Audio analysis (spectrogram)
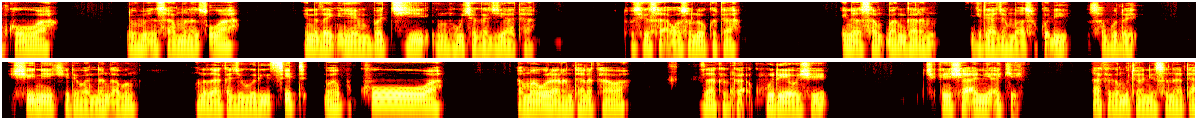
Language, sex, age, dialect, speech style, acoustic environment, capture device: Hausa, male, 35-44, Nigeria - Kano, relaxed, nature, mobile / Linux / Chrome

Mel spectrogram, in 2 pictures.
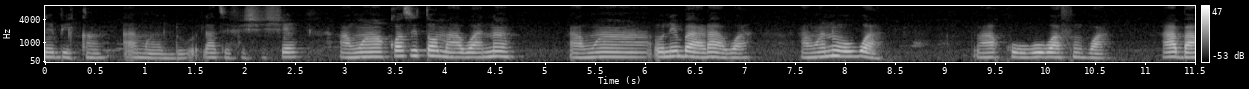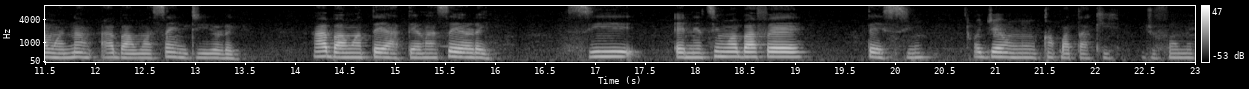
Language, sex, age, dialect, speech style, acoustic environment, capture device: Yoruba, female, 25-34, Nigeria - Nigerian Standard, happy; nervous, silence, mobile / Linux / Chrome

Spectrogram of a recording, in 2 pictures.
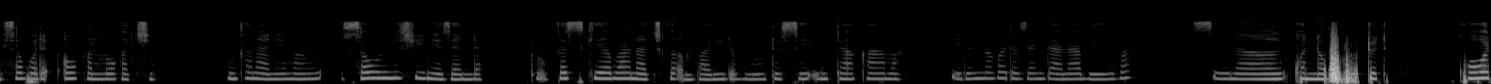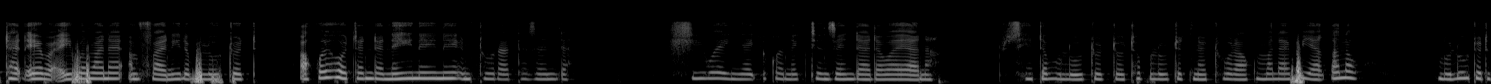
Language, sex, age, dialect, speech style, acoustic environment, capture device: Hausa, female, 25-34, Nigeria - Kano, relaxed, silence, mobile / Linux / Chrome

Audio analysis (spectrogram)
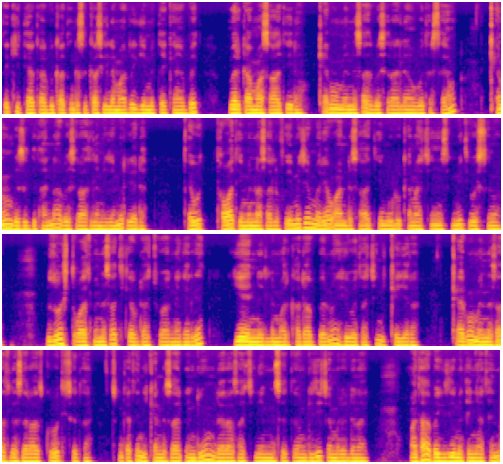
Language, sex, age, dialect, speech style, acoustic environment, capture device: Amharic, male, 18-24, Ethiopia - Addis Ababa, excited, silence, mobile / Linux / Chrome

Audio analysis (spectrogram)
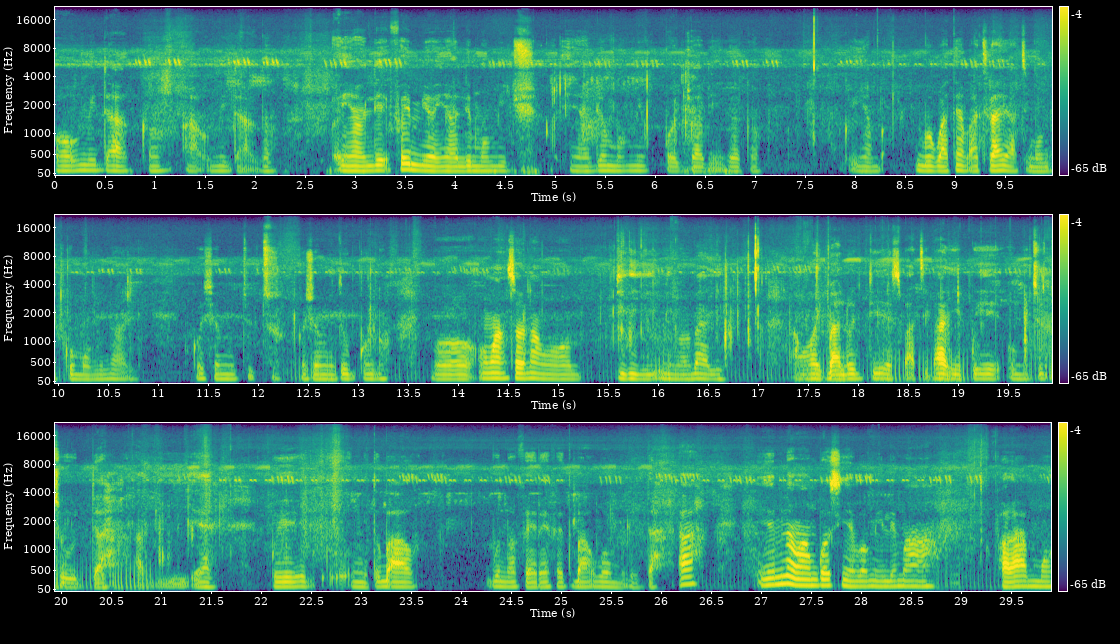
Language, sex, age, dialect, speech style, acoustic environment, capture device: Yoruba, male, 25-34, Nigeria - Lagos Yoruba, relaxed, nature, mobile / Linux / Chrome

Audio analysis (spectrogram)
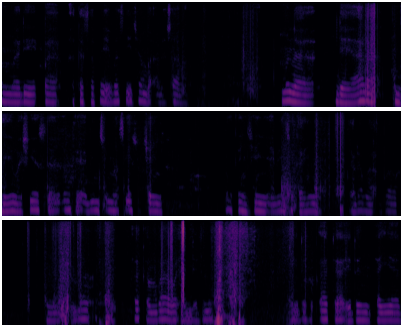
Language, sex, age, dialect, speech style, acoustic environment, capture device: Hausa, female, 35-44, Nigeria - Kano, happy, people talking, desktop / Linux / Chrome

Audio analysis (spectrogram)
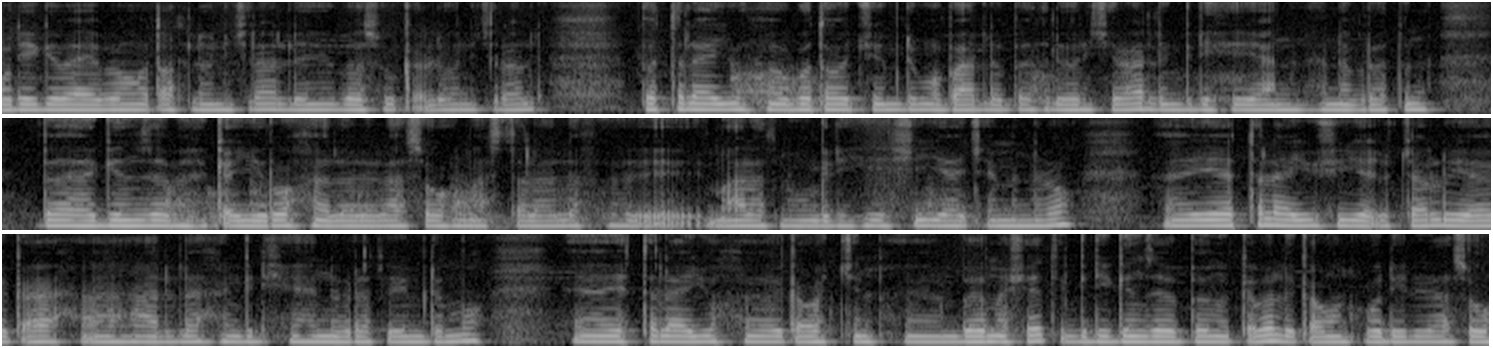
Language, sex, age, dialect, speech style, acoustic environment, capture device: Amharic, male, 18-24, Ethiopia - Addis Ababa, happy; focused, nature; silence, mobile / Linux / Chrome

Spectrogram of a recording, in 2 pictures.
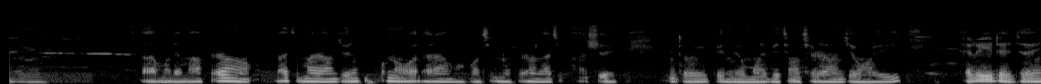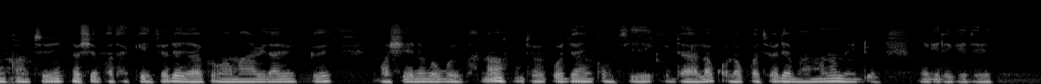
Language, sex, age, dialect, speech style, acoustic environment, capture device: Yoruba, male, 25-34, Nigeria - Nigerian Standard, relaxed, nature, mobile / Linux / Chrome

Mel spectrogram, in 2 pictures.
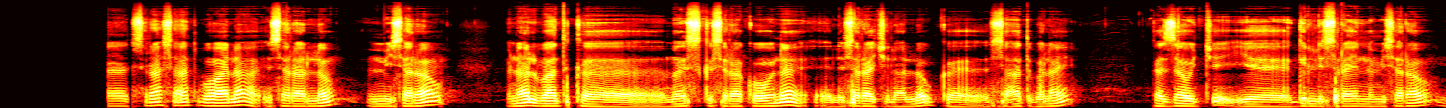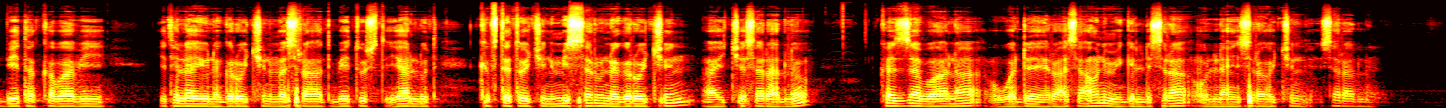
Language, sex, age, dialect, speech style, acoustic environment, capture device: Amharic, male, 35-44, Ethiopia - Addis Ababa, happy; relaxed; excited; focused, people talking; appliances, mobile / Linux / Chrome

